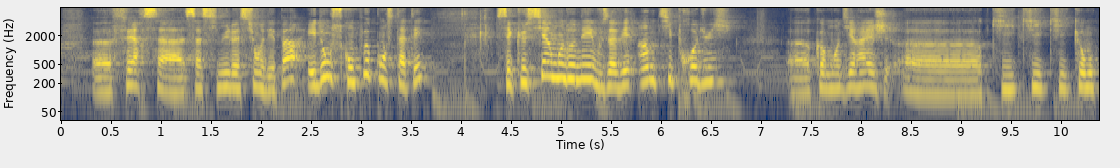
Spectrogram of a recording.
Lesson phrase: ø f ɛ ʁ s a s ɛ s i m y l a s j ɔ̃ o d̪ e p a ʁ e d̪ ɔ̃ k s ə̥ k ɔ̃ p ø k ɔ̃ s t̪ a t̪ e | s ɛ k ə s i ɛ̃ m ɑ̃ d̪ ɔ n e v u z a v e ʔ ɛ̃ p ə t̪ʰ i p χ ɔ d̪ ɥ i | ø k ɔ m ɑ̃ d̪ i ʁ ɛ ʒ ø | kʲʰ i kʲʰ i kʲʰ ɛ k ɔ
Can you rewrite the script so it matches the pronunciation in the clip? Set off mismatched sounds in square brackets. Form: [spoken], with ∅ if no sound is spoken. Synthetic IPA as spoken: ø f ɛ ʁ s a s [a] s i m y l a s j ɔ̃ o d̪ e p a ʁ e d̪ ɔ̃ k s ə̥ k ɔ̃ p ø k ɔ̃ s t̪ a t̪ e | s ɛ k ə s i ɛ̃ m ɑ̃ d̪ ɔ n e v u z a v e ʔ ɛ̃ p ə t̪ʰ i p χ ɔ d̪ ɥ i | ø k ɔ m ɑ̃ d̪ i ʁ ɛ ʒ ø | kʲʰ i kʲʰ i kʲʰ [i] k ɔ

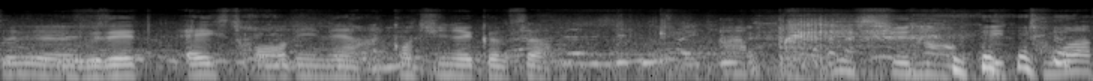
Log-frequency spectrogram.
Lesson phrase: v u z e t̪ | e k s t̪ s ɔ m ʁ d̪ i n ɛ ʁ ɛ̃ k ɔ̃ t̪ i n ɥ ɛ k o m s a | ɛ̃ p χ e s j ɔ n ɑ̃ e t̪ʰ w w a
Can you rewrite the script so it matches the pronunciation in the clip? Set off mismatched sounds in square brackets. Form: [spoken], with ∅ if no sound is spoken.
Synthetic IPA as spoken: v u z [ɛ] t̪ | [ɛ] k s t̪ [χ] ɔ [∅] ʁ d̪ i n ɛ ʁ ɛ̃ k ɔ̃ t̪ i n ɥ ɛ k [ɔ] m s a | ɛ̃ p χ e s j ɔ n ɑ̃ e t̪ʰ w w a

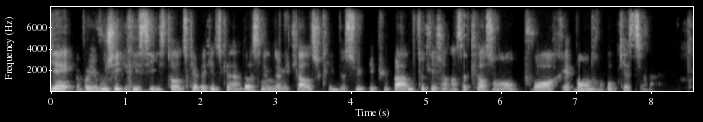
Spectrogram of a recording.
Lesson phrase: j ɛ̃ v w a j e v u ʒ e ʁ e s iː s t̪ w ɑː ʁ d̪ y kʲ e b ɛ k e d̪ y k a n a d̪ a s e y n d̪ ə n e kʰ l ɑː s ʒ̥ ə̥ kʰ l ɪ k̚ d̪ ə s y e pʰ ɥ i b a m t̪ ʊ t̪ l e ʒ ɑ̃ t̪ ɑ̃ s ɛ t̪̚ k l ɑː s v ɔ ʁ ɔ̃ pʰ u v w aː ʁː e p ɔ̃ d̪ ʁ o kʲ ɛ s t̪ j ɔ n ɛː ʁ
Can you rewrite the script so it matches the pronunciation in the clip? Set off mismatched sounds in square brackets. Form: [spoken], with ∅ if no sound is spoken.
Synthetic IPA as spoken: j ɛ̃ v w a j e v u ʒ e ʁ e s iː s t̪ w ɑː ʁ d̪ y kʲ e b ɛ k e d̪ y k a n a d̪ a s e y n d̪ ə [m] e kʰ l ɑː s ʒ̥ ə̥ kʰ l ɪ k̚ d̪ ə s y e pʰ ɥ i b a m t̪ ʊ t̪ l e ʒ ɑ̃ [d̪] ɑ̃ s ɛ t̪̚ k l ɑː s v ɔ ʁ ɔ̃ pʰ u v w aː ʁː e p ɔ̃ d̪ ʁ o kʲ ɛ s t̪ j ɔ n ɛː ʁ

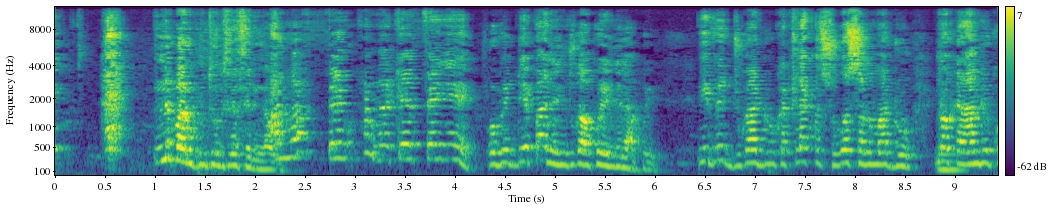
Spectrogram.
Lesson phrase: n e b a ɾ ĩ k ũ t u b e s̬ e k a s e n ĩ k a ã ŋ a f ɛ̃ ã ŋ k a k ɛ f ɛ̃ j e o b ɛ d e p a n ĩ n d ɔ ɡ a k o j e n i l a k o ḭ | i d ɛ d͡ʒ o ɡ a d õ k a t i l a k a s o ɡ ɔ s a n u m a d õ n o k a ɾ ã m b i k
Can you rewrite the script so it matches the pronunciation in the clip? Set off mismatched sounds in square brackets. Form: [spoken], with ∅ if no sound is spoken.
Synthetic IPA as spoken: n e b a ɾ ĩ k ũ t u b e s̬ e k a s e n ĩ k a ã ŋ a f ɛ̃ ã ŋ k a k ɛ f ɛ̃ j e o b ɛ d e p a n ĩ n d [u] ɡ a k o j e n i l a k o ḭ | i [b] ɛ d͡ʒ [u] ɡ a d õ k a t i l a k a s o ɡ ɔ s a n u m a d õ n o k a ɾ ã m b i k

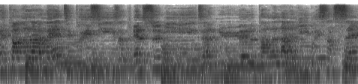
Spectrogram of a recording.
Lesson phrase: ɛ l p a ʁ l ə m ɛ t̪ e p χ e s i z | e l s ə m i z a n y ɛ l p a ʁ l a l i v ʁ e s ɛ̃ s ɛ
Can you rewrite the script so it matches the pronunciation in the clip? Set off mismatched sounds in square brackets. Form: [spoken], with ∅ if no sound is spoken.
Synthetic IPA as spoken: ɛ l p a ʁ l [a] m ɛ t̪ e p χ e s i z | [ɛ] l s ə m i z a n y ɛ l p a ʁ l a l i [b] ʁ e s ɛ̃ s ɛ

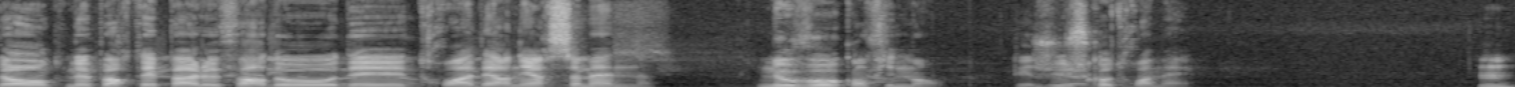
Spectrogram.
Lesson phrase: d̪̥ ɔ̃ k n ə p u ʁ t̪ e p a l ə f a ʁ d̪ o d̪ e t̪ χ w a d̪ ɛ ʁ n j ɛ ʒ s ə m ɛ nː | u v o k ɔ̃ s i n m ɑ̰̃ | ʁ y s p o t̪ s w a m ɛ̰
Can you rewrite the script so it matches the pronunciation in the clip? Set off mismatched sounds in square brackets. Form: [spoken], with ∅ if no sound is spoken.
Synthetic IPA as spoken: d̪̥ ɔ̃ k n ə p [ɔ] ʁ t̪ e p a l ə f a ʁ d̪ o d̪ e t̪ χ w a d̪ ɛ ʁ n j ɛ [ʁ] s ə m ɛ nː | u v o k ɔ̃ [f] i n m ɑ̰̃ | [ʒ] y s [k] o t̪ [χ] w a m ɛ̰

